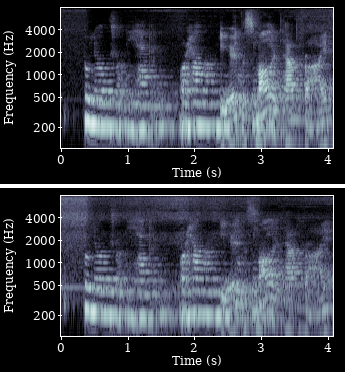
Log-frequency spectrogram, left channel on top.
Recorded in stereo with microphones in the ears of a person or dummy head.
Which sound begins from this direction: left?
A man speaking, at 2.4 s.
